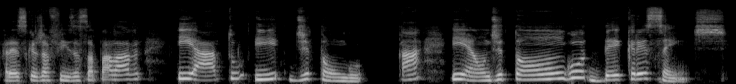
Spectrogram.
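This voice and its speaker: A middle-aged woman with a Brazilian Portuguese accent, teaching a recorded exam-prep lesson and drawing words out slowly, often checking in with "tá?". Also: mid-range voice, expressive. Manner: slow, drawn-out spelling of words with frequent checks like "tá?".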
